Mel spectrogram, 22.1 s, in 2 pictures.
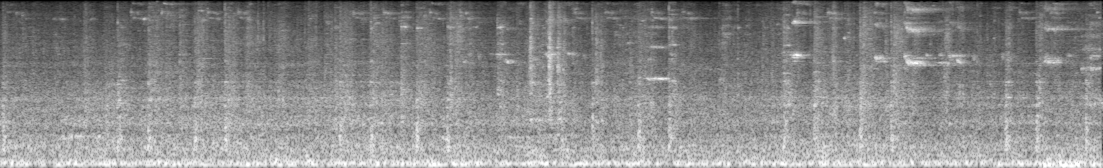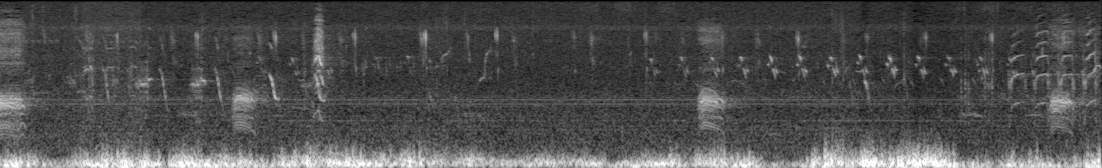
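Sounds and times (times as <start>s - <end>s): train wheels clattering: 0.0s - 11.0s
train wheels squealing: 4.5s - 11.0s.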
